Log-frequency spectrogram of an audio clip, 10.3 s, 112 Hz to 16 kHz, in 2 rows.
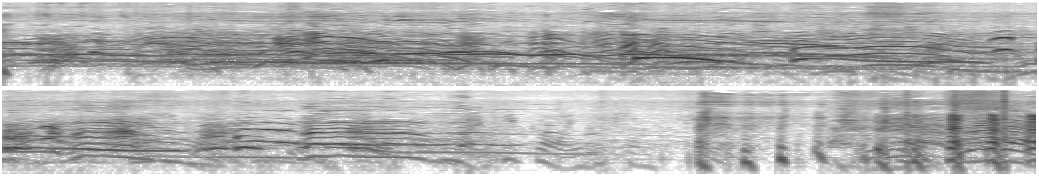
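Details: Several sled dogs howl together during a trip in Whistler, British Columbia, in 2013, long wavering tones overlapping and sliding up and down in a chorus.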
